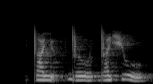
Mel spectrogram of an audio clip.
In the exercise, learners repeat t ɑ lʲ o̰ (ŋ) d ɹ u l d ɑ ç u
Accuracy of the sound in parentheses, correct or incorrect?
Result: incorrect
